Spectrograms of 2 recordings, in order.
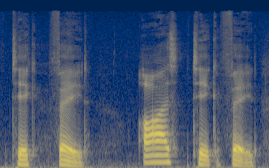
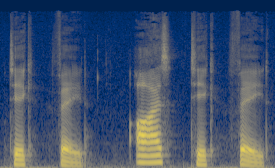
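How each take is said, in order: Both takes have the same delivery.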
